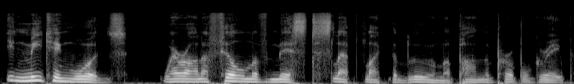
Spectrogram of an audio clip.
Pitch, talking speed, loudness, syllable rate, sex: 115 Hz, 165 wpm, -19 LUFS, 4.0 syllables/s, male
